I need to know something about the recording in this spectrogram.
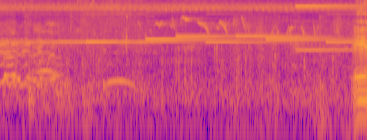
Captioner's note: gang members laugh; pocket watch chimes melodically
